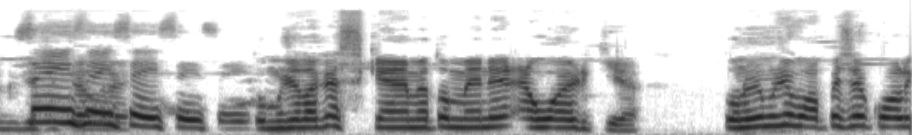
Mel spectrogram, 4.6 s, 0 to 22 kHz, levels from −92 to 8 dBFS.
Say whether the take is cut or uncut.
uncut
